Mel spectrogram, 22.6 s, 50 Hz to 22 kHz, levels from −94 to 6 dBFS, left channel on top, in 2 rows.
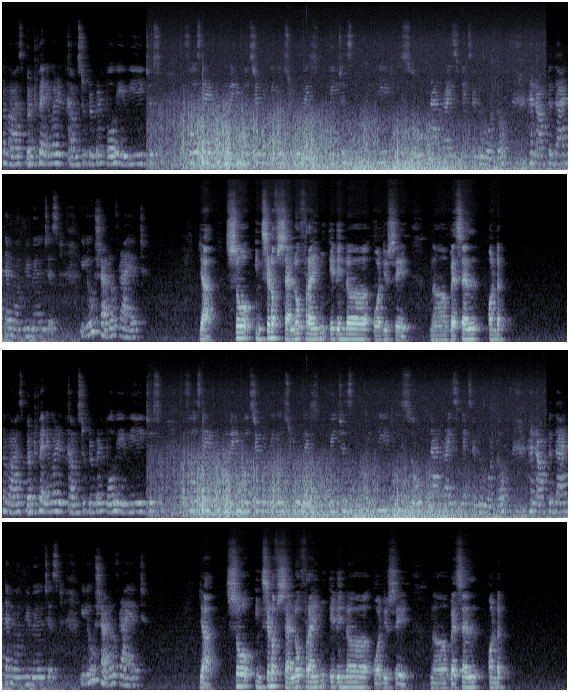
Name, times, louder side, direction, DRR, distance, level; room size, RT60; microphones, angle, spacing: voice 1, 0.0-14.2, right 1 dB, 30° left, 2.8 m, -32 dB
Thunder, 2.9-12.7, left 1 dB, 10° left, 0.3 m, -27 dB
voice 2, 15.3-19.4 19.9-21.3, left 3 dB, 90° left, 1.8 m, -23 dB
6.2 x 5.3 x 4.4 m
head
